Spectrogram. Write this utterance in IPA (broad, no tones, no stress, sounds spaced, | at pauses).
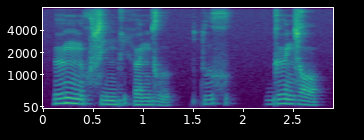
ø ŋ n ə xʷ s i m b i h œ n d ʊ | tʷ ɪ xʷ | ɡ ø n z ɔ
